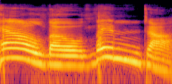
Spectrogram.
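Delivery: loud call with one word stretched long. Showing a class how to use different voices when saying names: a shouting voice. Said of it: "I used a shouting voice".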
